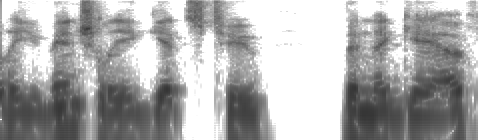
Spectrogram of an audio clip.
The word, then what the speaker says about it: Negev: eventually gets to the negev you see it translated with a b at the end which is typically pronounced with a v sound when you're pronouncing it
